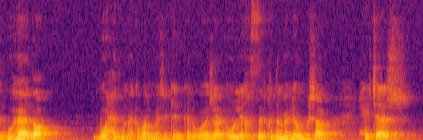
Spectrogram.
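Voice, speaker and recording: A man with a fairly high pitch talks at a fairly quick pace and with ordinary pitch variation over noticeable background noise. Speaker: self-improvement YouTuber. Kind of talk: casual talk to camera.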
